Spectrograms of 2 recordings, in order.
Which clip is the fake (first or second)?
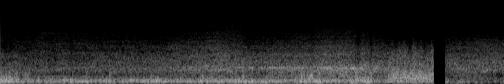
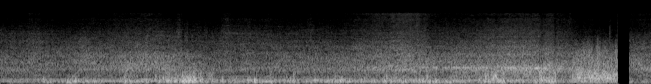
second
